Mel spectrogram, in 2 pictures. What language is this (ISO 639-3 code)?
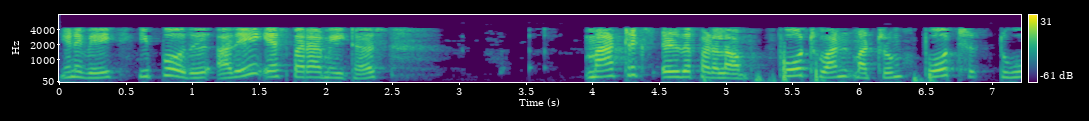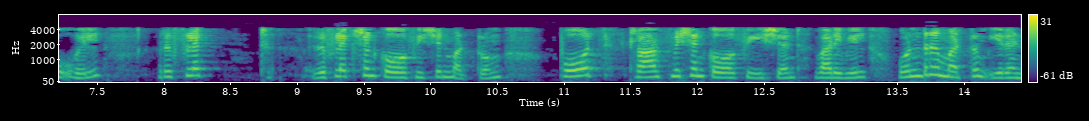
tam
